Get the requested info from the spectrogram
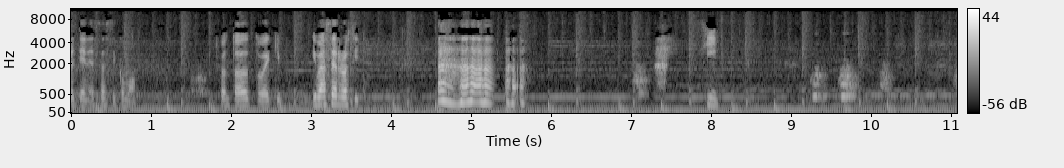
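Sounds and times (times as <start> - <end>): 
speech: 0.0 - 1.0, 1.8 - 3.8, 4.6 - 5.8, 8.0 - 8.3
dogs barking: 1.4 - 1.8, 7.0 - 7.3, 9.2 - 11.0
laughter: 4.6 - 5.7.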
